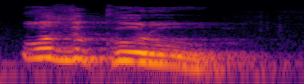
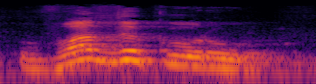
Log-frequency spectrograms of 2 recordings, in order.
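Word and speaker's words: واذكروا: Then what you do, you put a waw in the beginning, which means you put an and you don't pronounce this alif, so make this hamzatul wasl. Pronunciation will be vadhkuru, and remember.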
